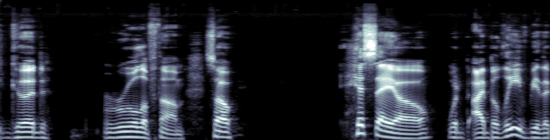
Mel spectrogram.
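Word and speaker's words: Hisao: comes to Japanese names, you have to pronounce all the syllables and pronounce them fast. It's typically a good rule of thumb. So Hiseo would, I believe, be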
